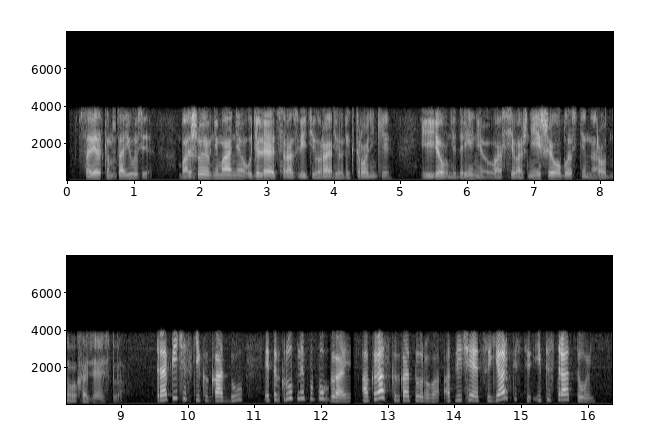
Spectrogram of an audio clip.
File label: speech 30ms 10 percent plc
